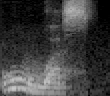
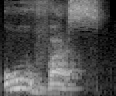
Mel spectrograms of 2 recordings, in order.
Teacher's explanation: Porque na pronúncia restaurada, nunca se pronuncia V. É sempre U.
